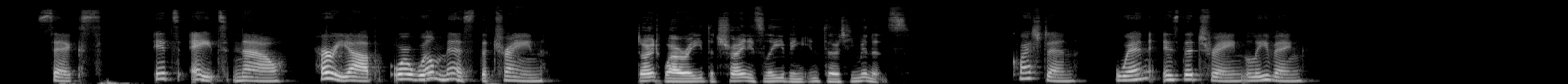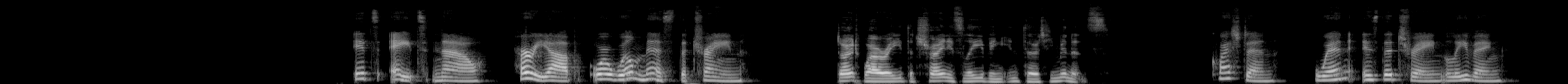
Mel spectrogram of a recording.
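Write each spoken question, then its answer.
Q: When is the train leaving?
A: At 8:30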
